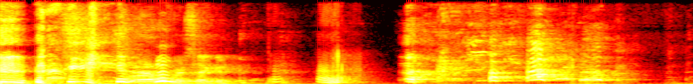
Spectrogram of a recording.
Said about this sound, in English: Did you hear that fart? I farted into the microphone. I think it's on the mic.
